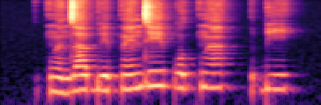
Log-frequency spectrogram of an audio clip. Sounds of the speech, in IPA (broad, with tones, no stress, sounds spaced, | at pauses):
kʷ ã˨ d a˦ b e˧ p ɛ̃˨˦ d eː˦ b ɔ˧ kʷ ã˦ | ɓ i˧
